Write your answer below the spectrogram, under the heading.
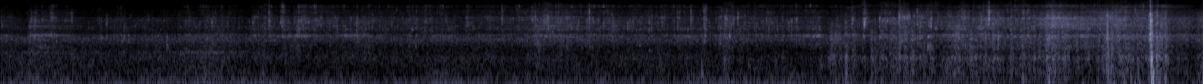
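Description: Wind rumbling on the microphone over sea water lapping at a stand-up paddleboard. From about ten seconds in, sharp splashes of a paddle stroking the water, getting louder.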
